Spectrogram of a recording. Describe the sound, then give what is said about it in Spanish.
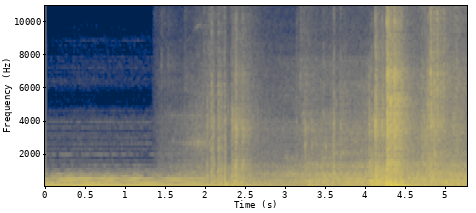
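A battering ram pounds a wooden tower door, planks cracking and hinges groaning through dense, noisy impacts, with one especially loud, heavy crash near the end. No one speaks. “El crujir de los tablones y los chirridos de los goznes gimieron como un juglar desafinando, extendiendo su música aciaga por las galerías de la torre.”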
